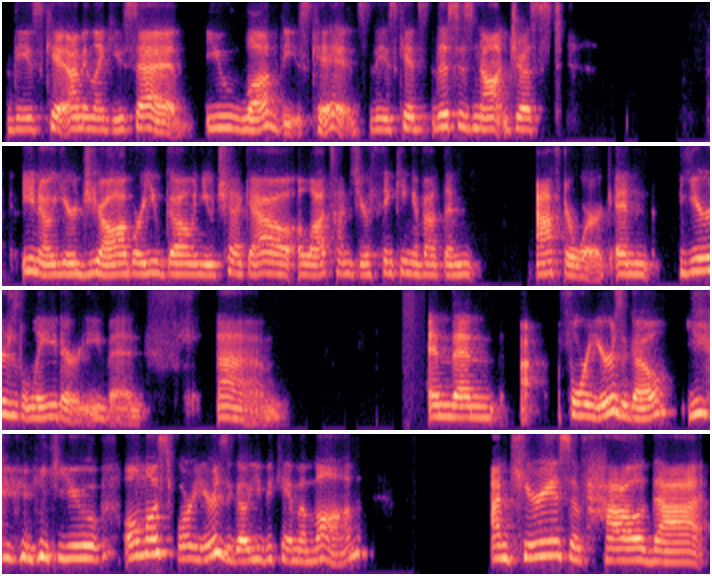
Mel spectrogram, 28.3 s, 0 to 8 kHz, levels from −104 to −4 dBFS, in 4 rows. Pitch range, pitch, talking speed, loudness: 190-240 Hz, 205 Hz, 135 wpm, -24 LUFS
